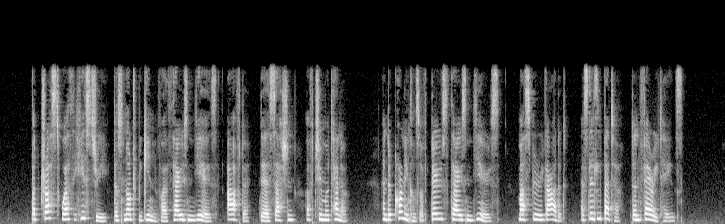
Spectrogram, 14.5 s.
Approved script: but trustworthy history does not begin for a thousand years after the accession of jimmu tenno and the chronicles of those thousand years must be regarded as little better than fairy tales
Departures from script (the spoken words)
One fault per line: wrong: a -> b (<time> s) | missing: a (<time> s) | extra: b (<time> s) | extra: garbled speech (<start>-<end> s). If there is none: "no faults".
no faults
